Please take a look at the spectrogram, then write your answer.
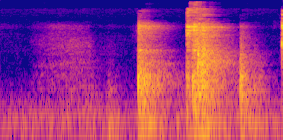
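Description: Garlic cloves crushed in a garlic press in a home kitchen while cooking Jamaican-style steamed fish, giving a few sharp, close crunching clicks over a quiet background.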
